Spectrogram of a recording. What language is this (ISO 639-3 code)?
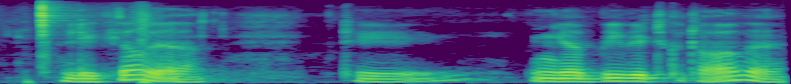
pan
